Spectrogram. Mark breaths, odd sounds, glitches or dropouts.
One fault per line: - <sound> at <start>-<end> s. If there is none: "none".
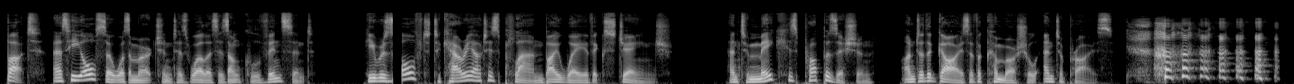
- dropout at 3.9-4.0 s
- laugh at 11.3-12.8 s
